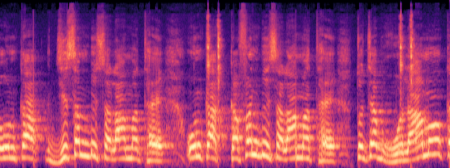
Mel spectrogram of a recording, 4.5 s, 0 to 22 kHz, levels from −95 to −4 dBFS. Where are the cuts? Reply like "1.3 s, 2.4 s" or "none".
none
